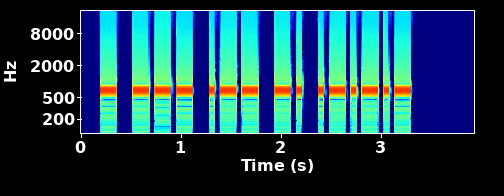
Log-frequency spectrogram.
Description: Morse code, heard as a keyed tone, about 22 wpm, 700 Hz. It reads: TOWN.
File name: practice / 22wpm / Sentences with 3-Word Phrases - 22wpm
